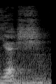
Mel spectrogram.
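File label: "avocado", Tlacolula Zapotec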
